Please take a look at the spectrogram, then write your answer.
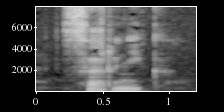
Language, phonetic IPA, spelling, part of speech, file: Polish, [ˈsɛrʲɲik], sernik, noun, LL-Q809 (pol)-sernik.wav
